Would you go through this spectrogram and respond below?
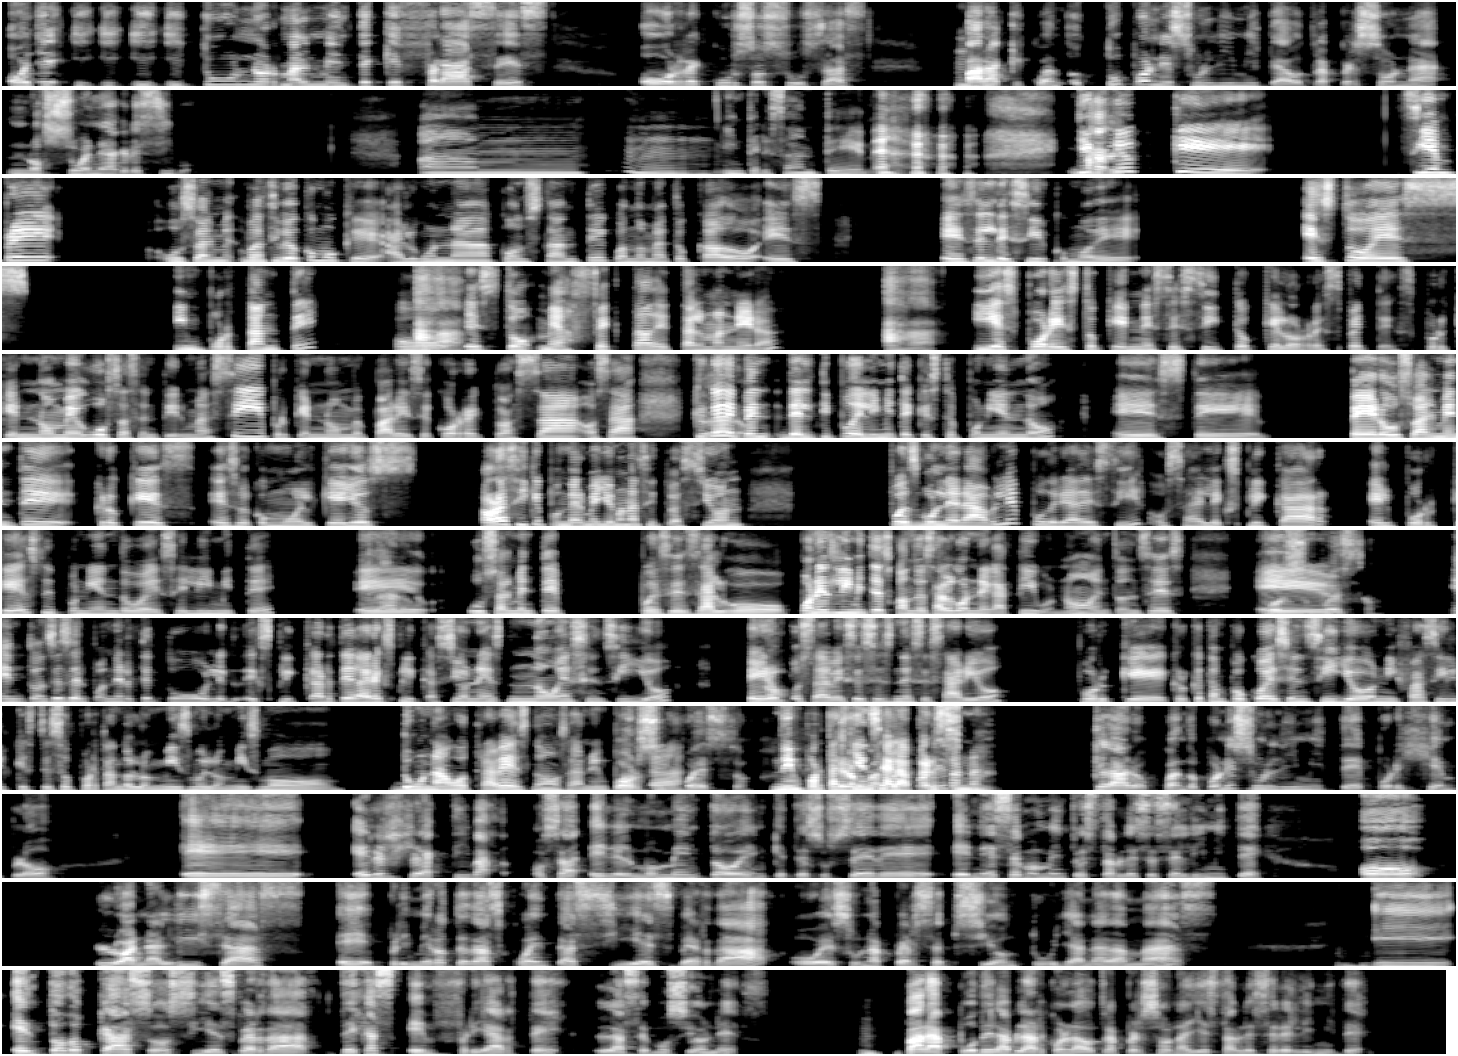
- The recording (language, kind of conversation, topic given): Spanish, podcast, ¿Cómo explicas tus límites a tu familia?
- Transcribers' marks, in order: tapping; laugh; chuckle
